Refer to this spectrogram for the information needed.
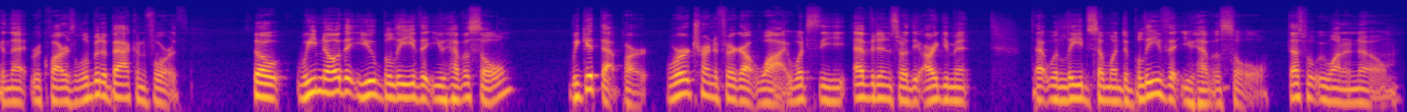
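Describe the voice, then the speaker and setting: A man's voice: mid-range voice, no echo, studio quality. A man moderating a live online debate as host, firm and direct with his questions.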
